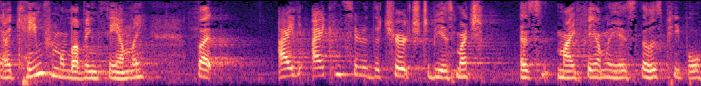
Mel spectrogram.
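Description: With noticeable background noise, a woman speaks at a moderate pace in a fairly high pitch with ordinary pitch variation. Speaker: church member, alumna. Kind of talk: testimony.

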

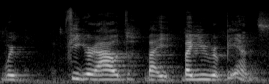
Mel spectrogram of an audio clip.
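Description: A woman's fairly slow speech with a Spanish accent. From Ecuador, highlands. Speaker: conservationist. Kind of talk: lecture. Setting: stage with audience.

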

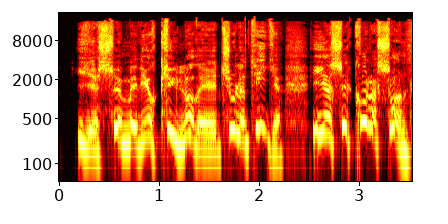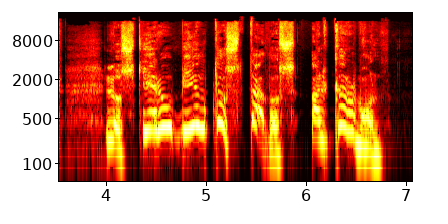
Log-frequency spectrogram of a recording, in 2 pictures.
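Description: A put-on character voice moves at a fairly slow pace with very wide pitch swings. The loudness stays very even, and the sound is dry and close with no echo. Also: man, extremely high pitch for a man. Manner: furious, menacing.

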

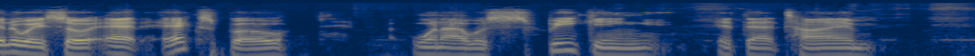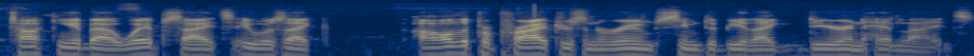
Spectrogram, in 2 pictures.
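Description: A man with a Texas accent speaks at a medium pitch and a moderate pace, with ordinary pitch variation. The sound is dry and close with no echo. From Dallas, Texas. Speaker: bowling industry consultant. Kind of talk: casual interview chat.

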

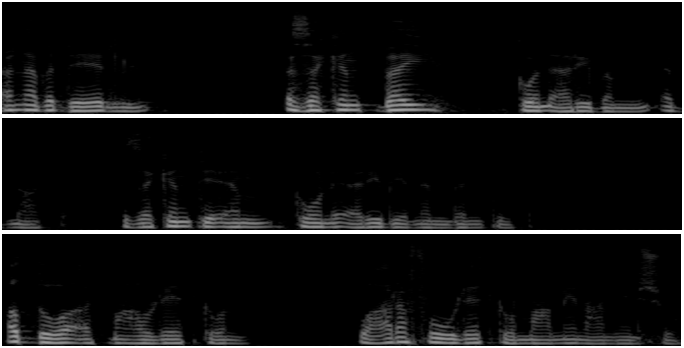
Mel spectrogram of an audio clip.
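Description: Speaking with a Lebanese accent, a man with a dark, mellow, medium-pitched tone moves at a moderate pace, his fairly even intonation broken by long, frequent pauses and big swings in loudness, all in a dry, close sound with no echo. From Lebanon, Zahle. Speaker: pastor. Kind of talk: testimony. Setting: stage with audience.

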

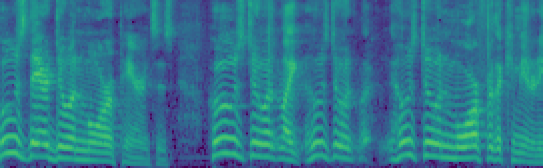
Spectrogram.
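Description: The tone is animated. Intonation stays lively throughout. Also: man. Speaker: podcast host. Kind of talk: casual sports chat. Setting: live stream. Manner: animated, jokey.

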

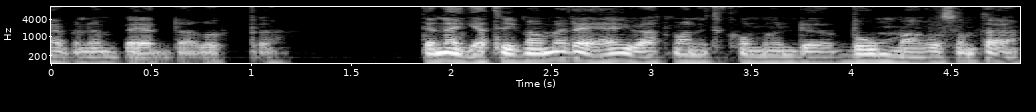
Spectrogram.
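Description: This is a man with a fairly low pitch. His voice is somewhat breathy. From Sweden, Jönköping. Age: 50s. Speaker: surfer. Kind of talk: casual interview. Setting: in a van.

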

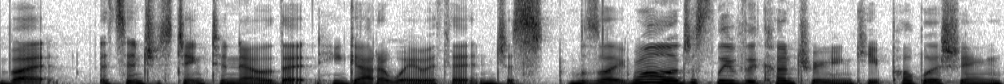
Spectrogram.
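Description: Very fast female speech at a medium pitch with vocal fry and ordinary pitch variation, in a very clean recording with a silent background. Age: 30s. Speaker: science podcast co-host. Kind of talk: casual chat.

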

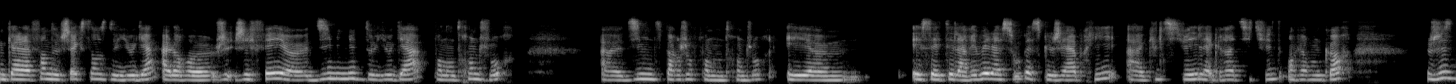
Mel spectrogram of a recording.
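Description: Long pauses come often. The pace is fairly slow and the intonation fairly even. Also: woman. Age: 30s. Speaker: life coach. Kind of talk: interview testimony.

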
